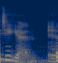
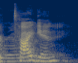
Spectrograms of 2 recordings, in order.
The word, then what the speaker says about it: Teigen: Chrissy Teigen. – Or Teigen. As you're supposed to say it.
